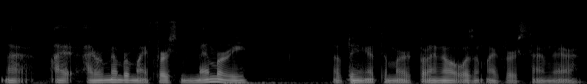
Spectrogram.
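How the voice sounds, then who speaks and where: A man from Colorado with a low, gravelly voice tells a story as a podcast guest. He rambles easily, with plenty of "uh" and "like". The sound is close and dry. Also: moderate pace, no echo, lo-fi sound. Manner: relaxed storyteller, many fillers. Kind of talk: casual storytelling.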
